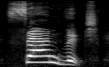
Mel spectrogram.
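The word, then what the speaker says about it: sandwich: इसे क्या कहते हैं, सैंडविच नहीं, इसे हम कहते हैं सैंडविच। यहाँ पे हमारा डी लेटर साइलेंट है।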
